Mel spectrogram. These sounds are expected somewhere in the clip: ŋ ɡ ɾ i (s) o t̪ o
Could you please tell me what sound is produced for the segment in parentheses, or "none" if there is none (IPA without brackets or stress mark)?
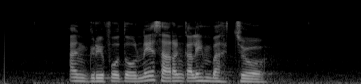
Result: f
